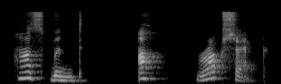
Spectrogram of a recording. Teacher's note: Vậy ba cái đáp án A, B, C thì chữ cái U phát âm thành nguyên âm đơn ngắn là a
